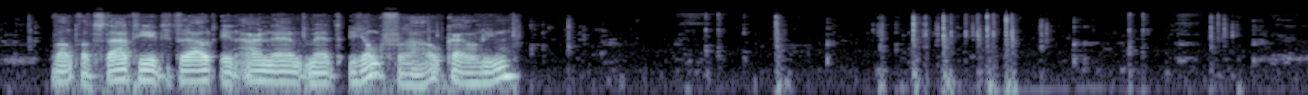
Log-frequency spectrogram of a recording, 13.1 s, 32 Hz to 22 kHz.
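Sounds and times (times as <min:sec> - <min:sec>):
typing on computer keyboard: 0:07.0 - 0:08.0, 0:08.7 - 0:10.6, 0:11.2 - 0:12.6.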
